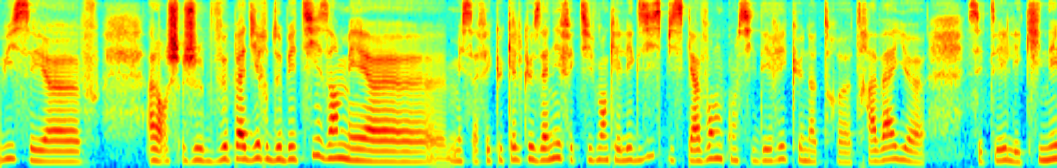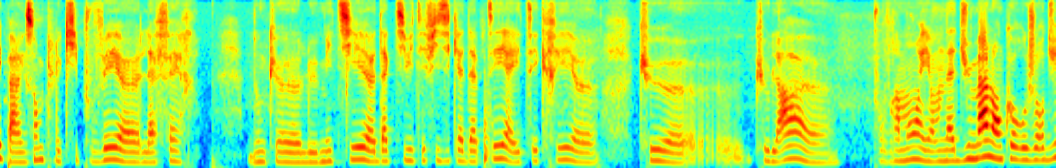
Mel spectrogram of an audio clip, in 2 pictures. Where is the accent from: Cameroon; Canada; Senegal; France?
France; Orléans, Centre-Val de Loire; Moi, par exemple, je viens de Orléans.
